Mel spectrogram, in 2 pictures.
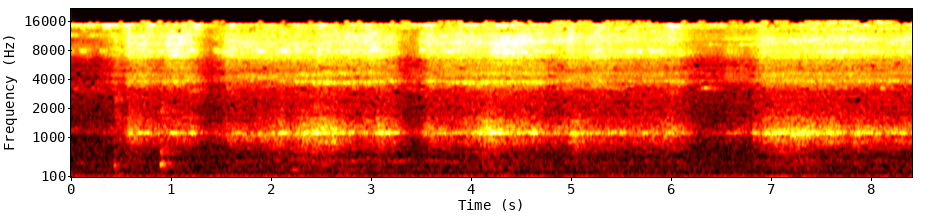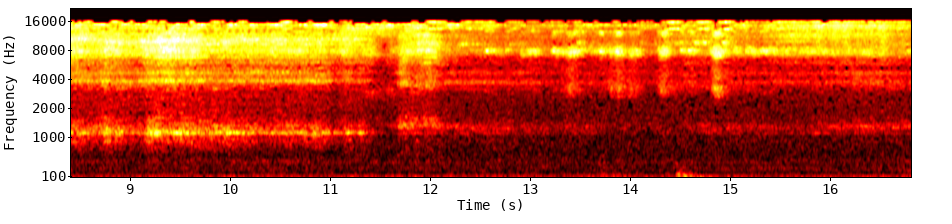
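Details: Ultrasonic scaling by a dental hygienist on a patient with heavy plaque and tartar, possibly gingival inflammation or full-mouth debridement: steady hissing spray and suction noise with a faint high whine.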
